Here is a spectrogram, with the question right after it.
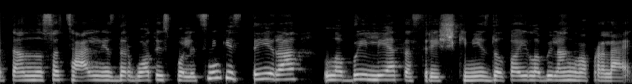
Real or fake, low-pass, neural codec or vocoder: real; 10.8 kHz; none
